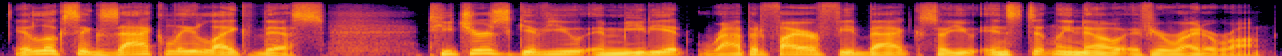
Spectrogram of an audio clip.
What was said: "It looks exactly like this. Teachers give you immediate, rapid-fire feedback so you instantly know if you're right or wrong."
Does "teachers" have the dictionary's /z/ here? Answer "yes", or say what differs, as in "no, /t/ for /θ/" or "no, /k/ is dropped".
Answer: yes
